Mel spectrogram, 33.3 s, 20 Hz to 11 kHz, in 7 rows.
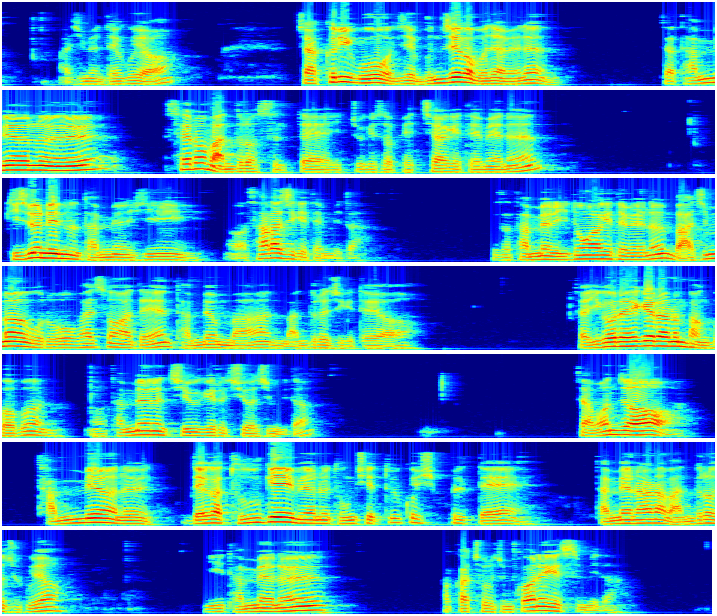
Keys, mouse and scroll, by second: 0.3 shift+middle click, 0.8 shift+middle click, 2.8 shift+middle click, 4.8 click, 6.2 click, 7.9 middle click, 8.7 click, 10.5 middle click, 11.9 click, 13.0 m, 13.3 click, 15.3 click, 17.8 ctrl+z, 19.6 e, 20.2 click, 21.7 middle click, 22.4 shift+middle click, 24.0 click, 27.0 click, 27.8 click, 28.2 middle click, 29.1 space, 29.5 click, 30.5 m, 30.7 click, 31.4 click, 31.7 space, 32.5 shift+middle click.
